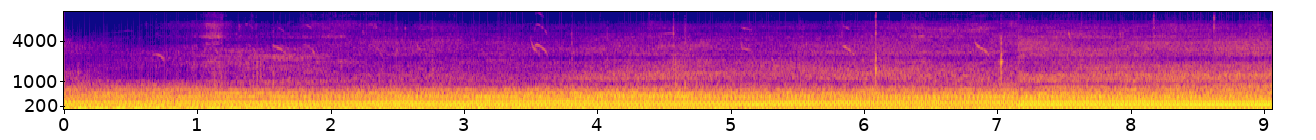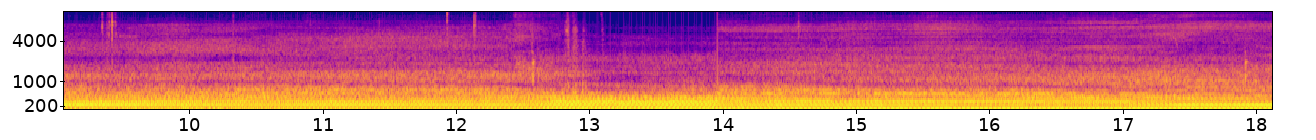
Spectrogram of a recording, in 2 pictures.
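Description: A low, steady engine drone. It steps up slightly in pitch about 7 seconds in and gets a little louder about 13 seconds in.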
